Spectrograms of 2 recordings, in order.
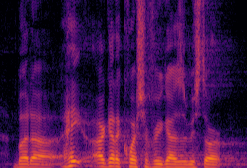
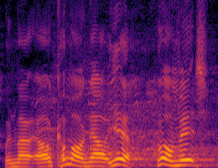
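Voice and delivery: louder and higher, delighted call-out; excited reaction; 5 semitones higher, 9 dB louder than usual. Real, not acted. Pastor cheers a congregant's wife-cooking answer, excited and loud.

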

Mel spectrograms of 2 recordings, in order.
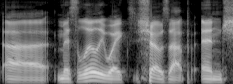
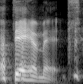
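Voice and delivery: laughing; 12 semitones higher, 4 dB louder, much slower than usual. Pretend. Laughing, playing caught criminal.

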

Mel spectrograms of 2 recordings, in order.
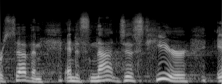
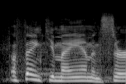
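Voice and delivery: polite Southern reply; 5 semitones higher than usual. Retold or imitated. His own polite reply.

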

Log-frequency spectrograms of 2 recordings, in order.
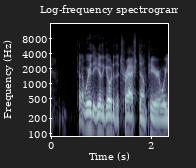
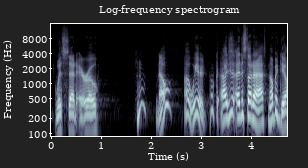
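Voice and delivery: high, loud, fake-casual probing of the crossbow guy; mock innocent accusation; 3 semitones higher, 4 dB louder than usual. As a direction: pretend you suspect nothing while pointing fingers. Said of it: "went exactly like that, word for word".

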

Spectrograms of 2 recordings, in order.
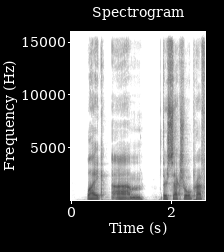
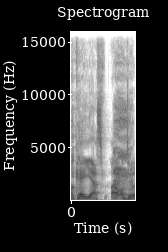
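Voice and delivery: higher, louder, rushed mock acceptance; mock flustered yes; 4 semitones higher, 4 dB louder than usual. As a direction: blurt it out like a panicked bride saying yes. Mock bride accepting proposal, flustered.

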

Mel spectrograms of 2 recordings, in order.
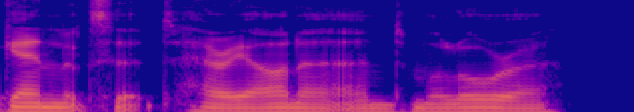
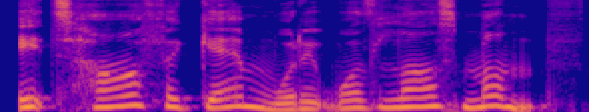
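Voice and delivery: higher, sharp retort; snapped; 11 semitones higher than usual. A narrator's reading. Baker Melora snaps at the tax collector, indignant. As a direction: bite back at him. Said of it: "Melora snapped".

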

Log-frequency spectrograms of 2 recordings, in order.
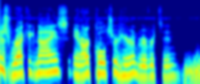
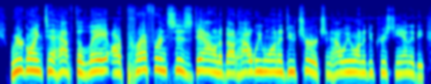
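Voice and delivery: usual speaking voice

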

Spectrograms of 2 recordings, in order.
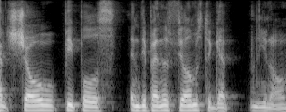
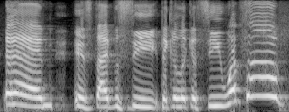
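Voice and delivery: higher, louder put-on Indian accent; 10 semitones higher, 4 dB louder than usual. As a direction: keep the Indian accent going. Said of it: "doing an Indian accent".

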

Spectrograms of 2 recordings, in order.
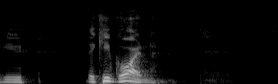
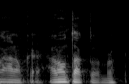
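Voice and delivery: usual speaking voice

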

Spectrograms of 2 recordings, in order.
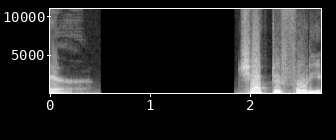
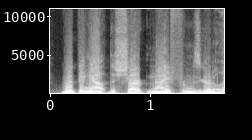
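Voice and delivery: plain reading voice

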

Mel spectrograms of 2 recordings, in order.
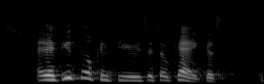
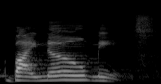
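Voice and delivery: stretched slowly, every word weighted; emphatic refusal; much slower than usual. Shown as a demonstration. Preacher explaining Paul's phrase, slow and emphatic. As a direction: drag it out like a firm verdict. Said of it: "a very emphatic way of saying no".

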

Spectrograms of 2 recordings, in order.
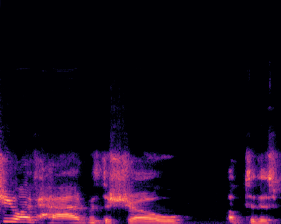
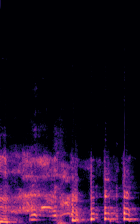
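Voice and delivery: high laugh. Real, not acted. After the trailer bit.

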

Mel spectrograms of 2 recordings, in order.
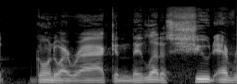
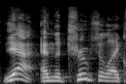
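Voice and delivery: ordinary talk, nothing marked

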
